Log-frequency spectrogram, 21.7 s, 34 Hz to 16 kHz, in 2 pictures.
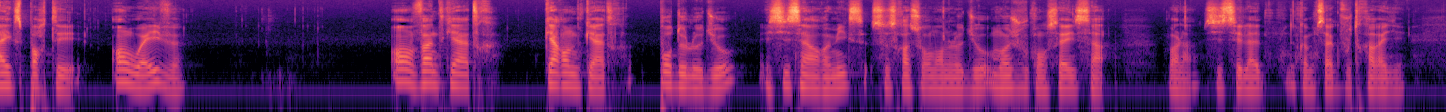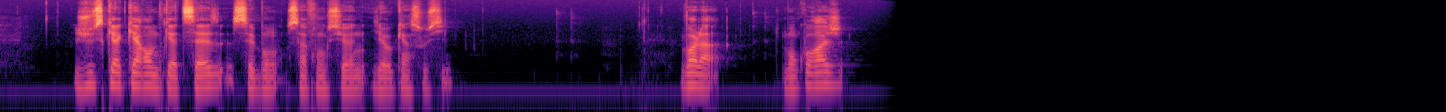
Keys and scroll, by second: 16.9 super+Tab.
